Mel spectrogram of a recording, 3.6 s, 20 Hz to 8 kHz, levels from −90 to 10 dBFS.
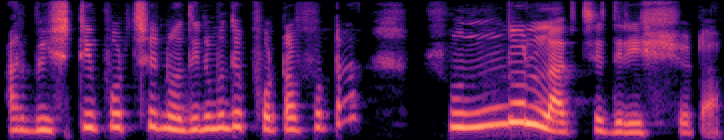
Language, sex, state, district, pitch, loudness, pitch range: Bengali, female, West Bengal, Malda, 295 Hz, -16 LUFS, 245-315 Hz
